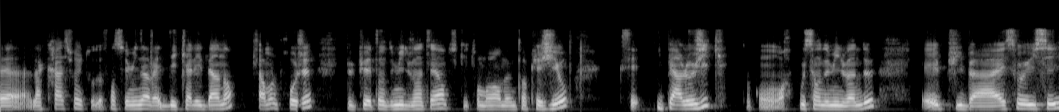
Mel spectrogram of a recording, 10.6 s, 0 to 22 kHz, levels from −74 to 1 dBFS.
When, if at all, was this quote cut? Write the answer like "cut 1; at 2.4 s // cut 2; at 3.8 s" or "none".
none

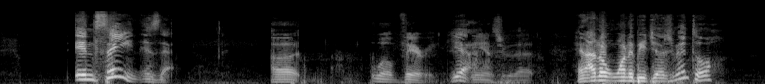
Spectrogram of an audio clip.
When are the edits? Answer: cut 1; at 5.7 s

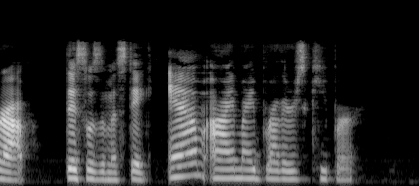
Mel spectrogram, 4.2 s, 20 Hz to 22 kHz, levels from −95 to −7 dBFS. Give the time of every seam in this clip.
cut 1; at 1.5 s

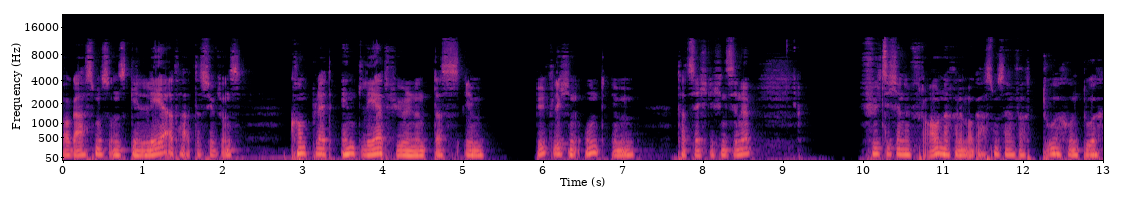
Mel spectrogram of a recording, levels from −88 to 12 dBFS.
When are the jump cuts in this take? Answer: cut 1; at 1.9 s

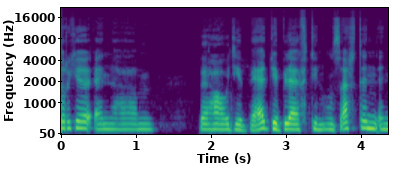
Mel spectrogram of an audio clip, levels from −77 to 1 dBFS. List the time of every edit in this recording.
cut 1; at 2.7 s

